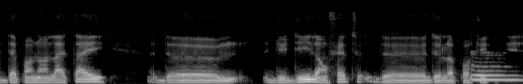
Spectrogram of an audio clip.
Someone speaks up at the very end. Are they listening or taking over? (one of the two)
listening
